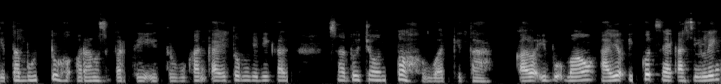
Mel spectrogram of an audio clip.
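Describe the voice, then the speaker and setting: A woman talks with fairly even intonation and hardly any pauses, in a dry, close sound with no echo. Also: medium pitch for a woman, moderate pace. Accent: Sumatran. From Sumatra. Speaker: Quran study participant. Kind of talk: personal story in a study group.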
